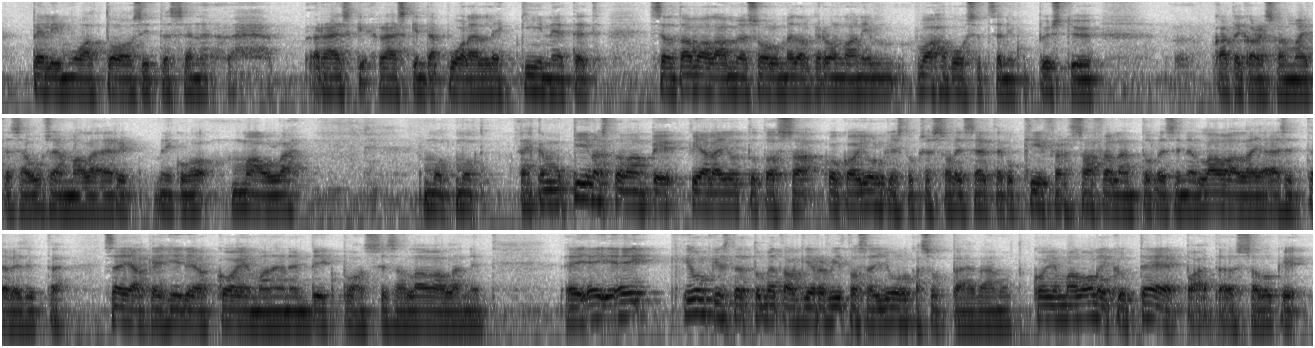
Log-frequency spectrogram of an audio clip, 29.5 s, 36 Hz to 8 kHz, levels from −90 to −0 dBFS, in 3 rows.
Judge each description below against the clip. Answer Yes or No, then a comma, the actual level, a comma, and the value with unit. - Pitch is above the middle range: No, low, 105 Hz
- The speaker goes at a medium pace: Yes, average, 140 wpm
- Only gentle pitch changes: Yes, narrow, 2.0 semitones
